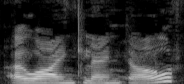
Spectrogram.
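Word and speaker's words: Owain Glyndŵr: old oow oing glendor or as his name is pronounced in Welsh o glendor um he yeah he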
